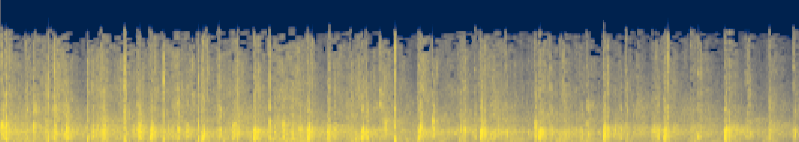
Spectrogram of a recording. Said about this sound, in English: Well said. So let's give a round of applause for our experts.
